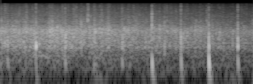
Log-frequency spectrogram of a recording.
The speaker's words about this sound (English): and I love the way you put it, and that's definitely worthy of applause.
